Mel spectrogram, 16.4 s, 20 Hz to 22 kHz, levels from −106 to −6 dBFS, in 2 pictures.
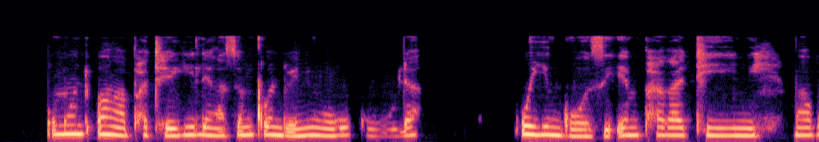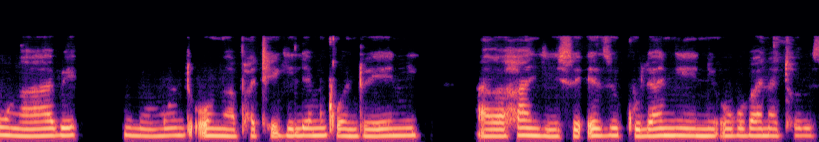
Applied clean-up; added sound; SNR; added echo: neural mask model Resemble Enhance denoiser.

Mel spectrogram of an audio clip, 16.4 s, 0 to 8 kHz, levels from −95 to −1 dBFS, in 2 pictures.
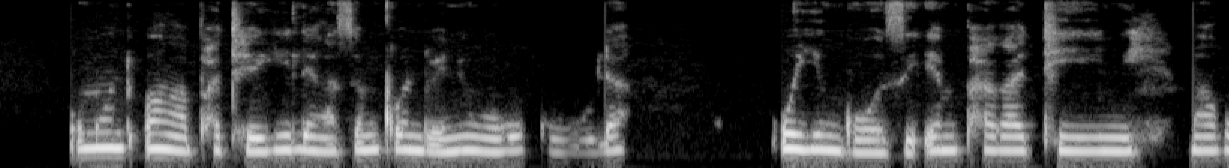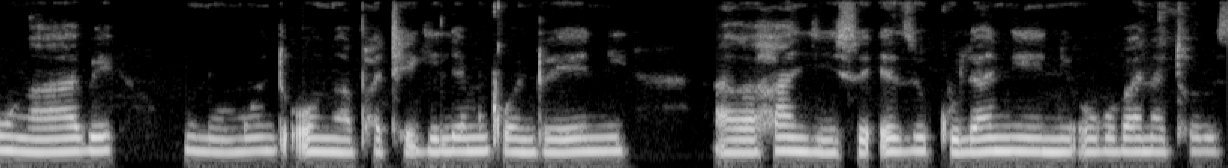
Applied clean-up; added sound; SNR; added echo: none; none; none; none.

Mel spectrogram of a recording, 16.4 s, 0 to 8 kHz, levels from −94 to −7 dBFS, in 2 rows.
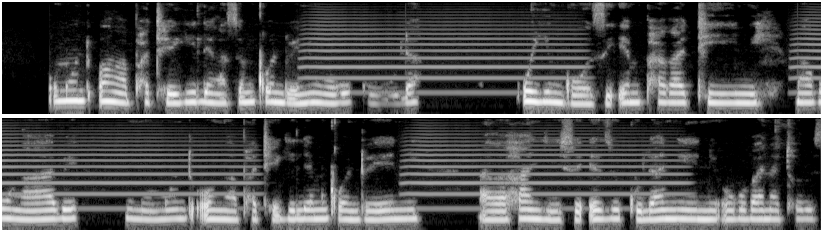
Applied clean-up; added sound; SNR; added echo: none; Trumpet; 19 dB; none.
